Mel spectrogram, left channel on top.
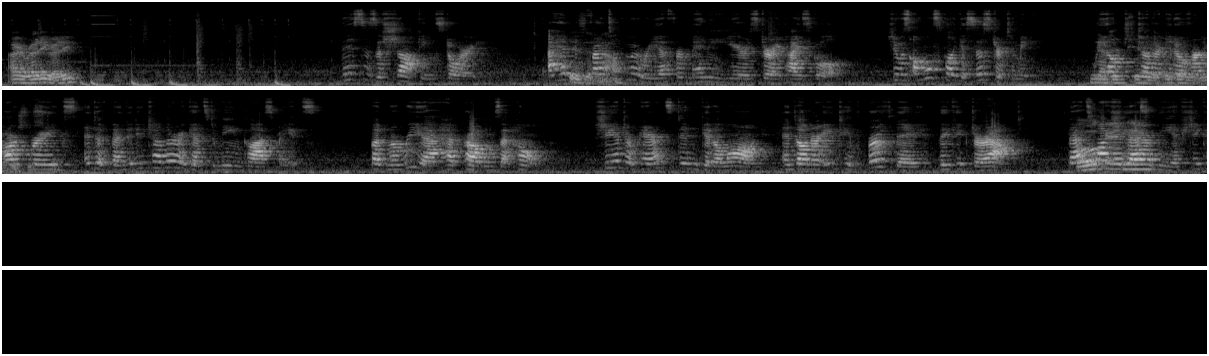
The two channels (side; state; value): right; silent; 54 dB below the other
